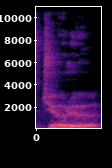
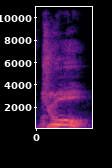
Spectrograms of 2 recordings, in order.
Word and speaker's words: Jewel: that's why it's bugging me that people think that Jewel's name is Juru. And it's like, no, it's Jewel, people.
